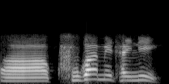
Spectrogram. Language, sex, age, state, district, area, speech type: Bodo, male, 60+, Assam, Chirang, rural, conversation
